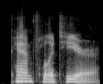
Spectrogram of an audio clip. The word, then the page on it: pamphleteer: American English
